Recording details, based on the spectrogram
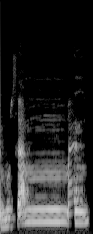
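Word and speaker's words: مُسَمًّى: তো এটা পড়তে হবে মুসাম্মান, মুসাম্মান। এই যে দেখেন মিম দম্মা মু, সিন ফাতহা মিম সুকুন সাম, এই যে মিম ফাতহাতাইন মান, মুসাম্মান। অর্থাৎ তাসদীদের মধ্যে দুইবার উচ্চারণ করতে হবে, আমরা সামনে পড়ছি তাসদীদের উচ্চারণটা।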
